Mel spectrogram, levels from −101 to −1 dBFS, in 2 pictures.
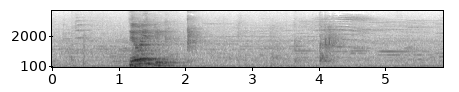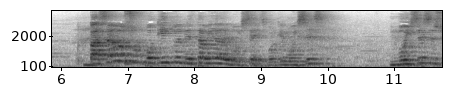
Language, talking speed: Spanish, 80 wpm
